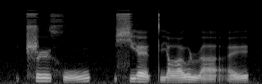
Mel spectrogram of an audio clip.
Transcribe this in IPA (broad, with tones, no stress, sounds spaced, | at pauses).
ʈ͡ʂ ɻ̩˥ x u˧˥ | ɕ j ɛ˥˩ t̪ j ɑ˧˥ ʊ̯ ɻ a̰˨˩˦ ɪ̯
